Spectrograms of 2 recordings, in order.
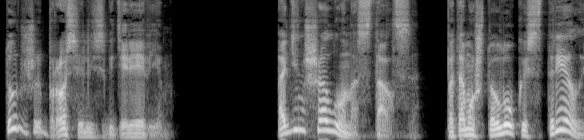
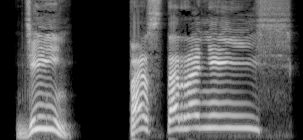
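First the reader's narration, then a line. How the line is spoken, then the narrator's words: Shout. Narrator (Russian): крикнул он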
